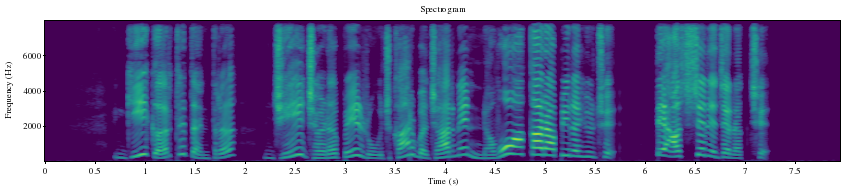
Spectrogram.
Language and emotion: Gujarati, surprised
